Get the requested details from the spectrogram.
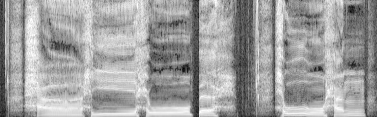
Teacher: Kemudian huruf ha. Huruf ha ini keluarnya huruf berasal dari tengah tenggorokan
